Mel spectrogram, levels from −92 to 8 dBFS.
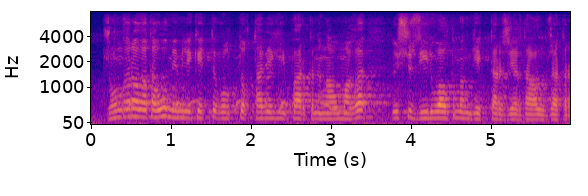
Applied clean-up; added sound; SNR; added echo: none; Cricket / Bird; 15 dB; reverberation time 2.4 s.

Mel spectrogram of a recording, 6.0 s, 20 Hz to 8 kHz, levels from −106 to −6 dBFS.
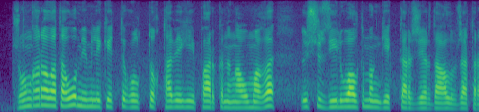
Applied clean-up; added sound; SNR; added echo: none; none; none; none.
